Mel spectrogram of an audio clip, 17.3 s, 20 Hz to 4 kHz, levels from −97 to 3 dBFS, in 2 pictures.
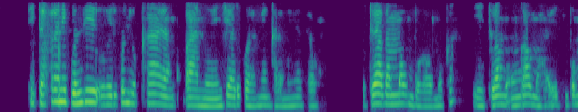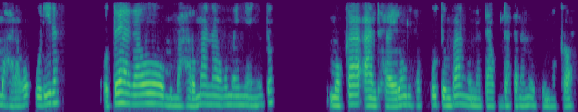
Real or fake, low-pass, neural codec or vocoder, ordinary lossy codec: real; 3.6 kHz; none; AAC, 32 kbps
